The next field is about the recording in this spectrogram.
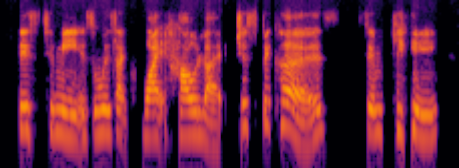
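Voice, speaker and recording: It's a plain, everyday voice with ordinary pitch variation. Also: woman. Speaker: crystal specialist, webinar co-host. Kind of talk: webinar presentation. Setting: online webinar.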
